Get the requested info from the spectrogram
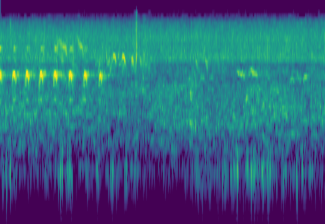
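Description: A Northern flicker gives a quick run of about eight even, mid-pitched notes, roughly six per second, over a steady low rumble of traffic.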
